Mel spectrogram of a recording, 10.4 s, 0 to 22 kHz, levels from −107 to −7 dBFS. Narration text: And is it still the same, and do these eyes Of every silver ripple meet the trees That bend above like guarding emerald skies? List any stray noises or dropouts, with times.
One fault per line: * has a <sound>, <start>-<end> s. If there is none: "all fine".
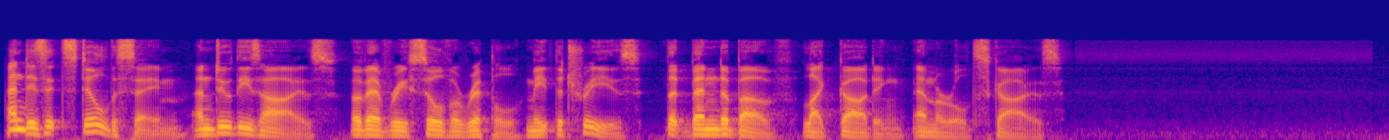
all fine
